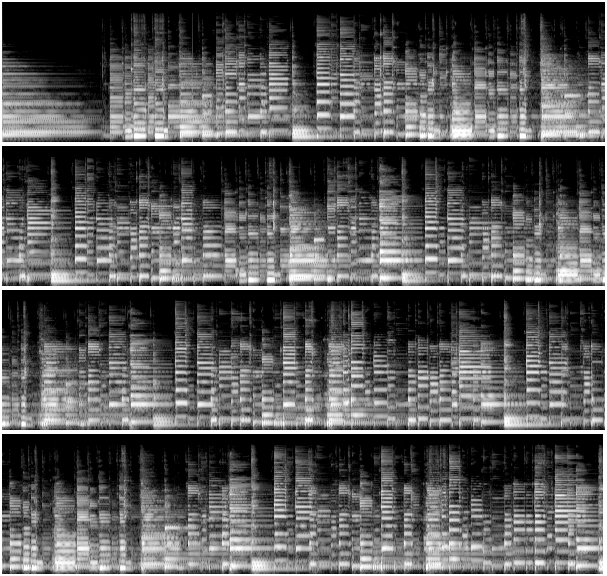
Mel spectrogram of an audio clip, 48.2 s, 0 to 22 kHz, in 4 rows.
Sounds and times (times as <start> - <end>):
Guitar: 0.0 - 48.2.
